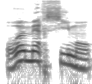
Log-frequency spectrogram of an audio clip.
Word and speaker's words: remerciement: Balbutiement, licenciement, remerciement. Donc le E ne se prononce pas.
